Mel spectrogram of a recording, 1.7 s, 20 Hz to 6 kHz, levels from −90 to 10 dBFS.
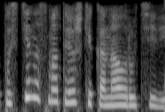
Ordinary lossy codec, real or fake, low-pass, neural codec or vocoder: MP3, 32 kbps; real; 5.4 kHz; none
